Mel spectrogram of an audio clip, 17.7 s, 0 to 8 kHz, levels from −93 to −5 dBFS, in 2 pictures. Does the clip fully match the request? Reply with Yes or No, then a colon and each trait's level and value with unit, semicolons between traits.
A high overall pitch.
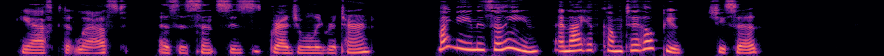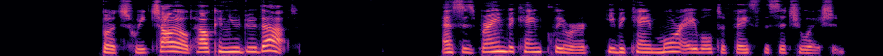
Yes: high, 205 Hz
